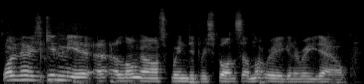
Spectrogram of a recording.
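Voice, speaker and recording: Brief: male podcast co-host, slightly higher voice, wry and teasing, builds up jokes dramatically. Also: steady tone, fast talker, a little mellow. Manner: wry, mock-dramatic build-ups, swears freely. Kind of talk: casual banter.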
